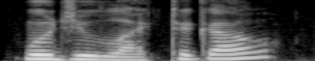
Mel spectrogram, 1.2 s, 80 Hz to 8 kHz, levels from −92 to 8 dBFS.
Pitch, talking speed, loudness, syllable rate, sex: 190 Hz, 255 wpm, -16 LUFS, 5.4 syllables/s, female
